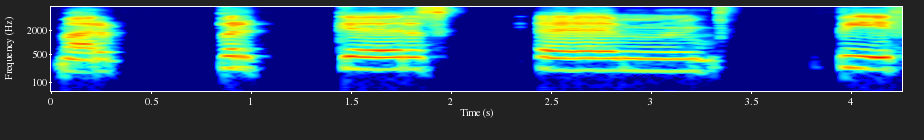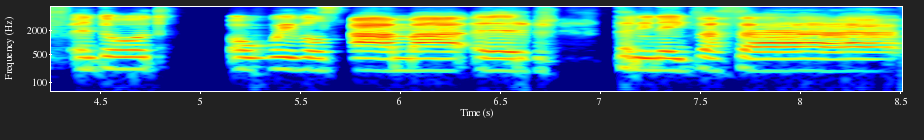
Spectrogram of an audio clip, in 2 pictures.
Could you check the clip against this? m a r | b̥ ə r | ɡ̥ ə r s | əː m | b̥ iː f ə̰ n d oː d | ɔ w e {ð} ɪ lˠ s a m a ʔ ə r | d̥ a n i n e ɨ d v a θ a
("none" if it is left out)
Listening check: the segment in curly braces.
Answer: v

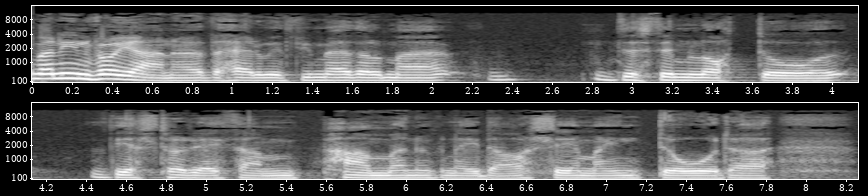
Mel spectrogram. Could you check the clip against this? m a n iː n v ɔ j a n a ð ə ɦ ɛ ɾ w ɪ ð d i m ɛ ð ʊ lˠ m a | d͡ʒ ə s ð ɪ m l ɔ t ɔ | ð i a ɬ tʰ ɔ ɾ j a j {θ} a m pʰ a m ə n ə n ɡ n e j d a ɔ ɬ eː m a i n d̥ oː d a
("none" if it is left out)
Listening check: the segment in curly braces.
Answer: θ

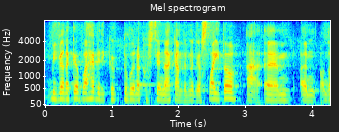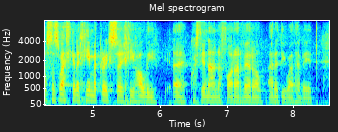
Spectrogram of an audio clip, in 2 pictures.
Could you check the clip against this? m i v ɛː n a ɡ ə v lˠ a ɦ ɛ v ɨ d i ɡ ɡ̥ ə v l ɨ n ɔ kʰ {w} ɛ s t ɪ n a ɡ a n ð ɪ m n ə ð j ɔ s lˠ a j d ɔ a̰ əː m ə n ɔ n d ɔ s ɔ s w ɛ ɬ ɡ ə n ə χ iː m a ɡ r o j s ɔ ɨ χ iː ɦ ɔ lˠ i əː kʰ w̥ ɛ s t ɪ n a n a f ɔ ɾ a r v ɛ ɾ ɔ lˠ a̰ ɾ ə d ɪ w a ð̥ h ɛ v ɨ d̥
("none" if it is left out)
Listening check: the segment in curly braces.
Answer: w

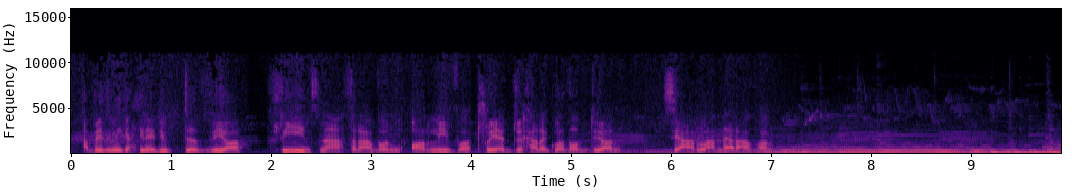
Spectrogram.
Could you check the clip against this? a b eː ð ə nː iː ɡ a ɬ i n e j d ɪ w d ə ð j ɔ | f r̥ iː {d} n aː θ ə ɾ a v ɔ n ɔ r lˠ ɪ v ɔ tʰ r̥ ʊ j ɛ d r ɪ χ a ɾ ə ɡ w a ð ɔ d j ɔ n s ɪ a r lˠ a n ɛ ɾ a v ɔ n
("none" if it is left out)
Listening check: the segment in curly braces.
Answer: d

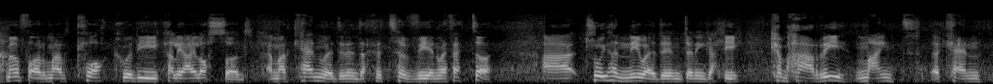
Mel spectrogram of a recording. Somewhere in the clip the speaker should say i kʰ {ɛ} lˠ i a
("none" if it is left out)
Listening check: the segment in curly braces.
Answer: a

